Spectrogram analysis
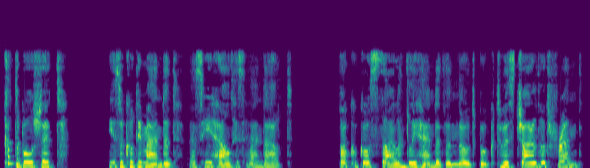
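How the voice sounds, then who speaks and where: A woman reading fan fiction aloud as an expressive story narrator. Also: a little high, a little slow, lo-fi sound.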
